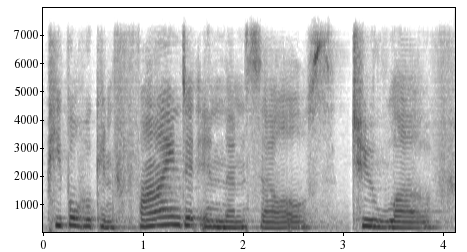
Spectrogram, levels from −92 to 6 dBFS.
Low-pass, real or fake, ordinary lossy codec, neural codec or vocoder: 7.2 kHz; fake; Opus, 64 kbps; vocoder, 24 kHz, 100 mel bands, Vocos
